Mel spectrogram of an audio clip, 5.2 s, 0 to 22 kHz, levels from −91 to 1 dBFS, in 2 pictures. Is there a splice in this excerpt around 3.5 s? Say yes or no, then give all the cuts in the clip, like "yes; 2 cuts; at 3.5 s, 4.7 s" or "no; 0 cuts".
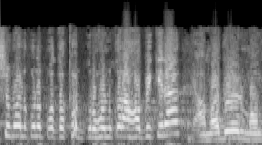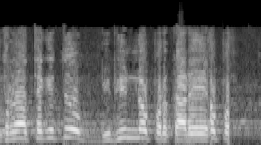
no; 1 cut; at 1.9 s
